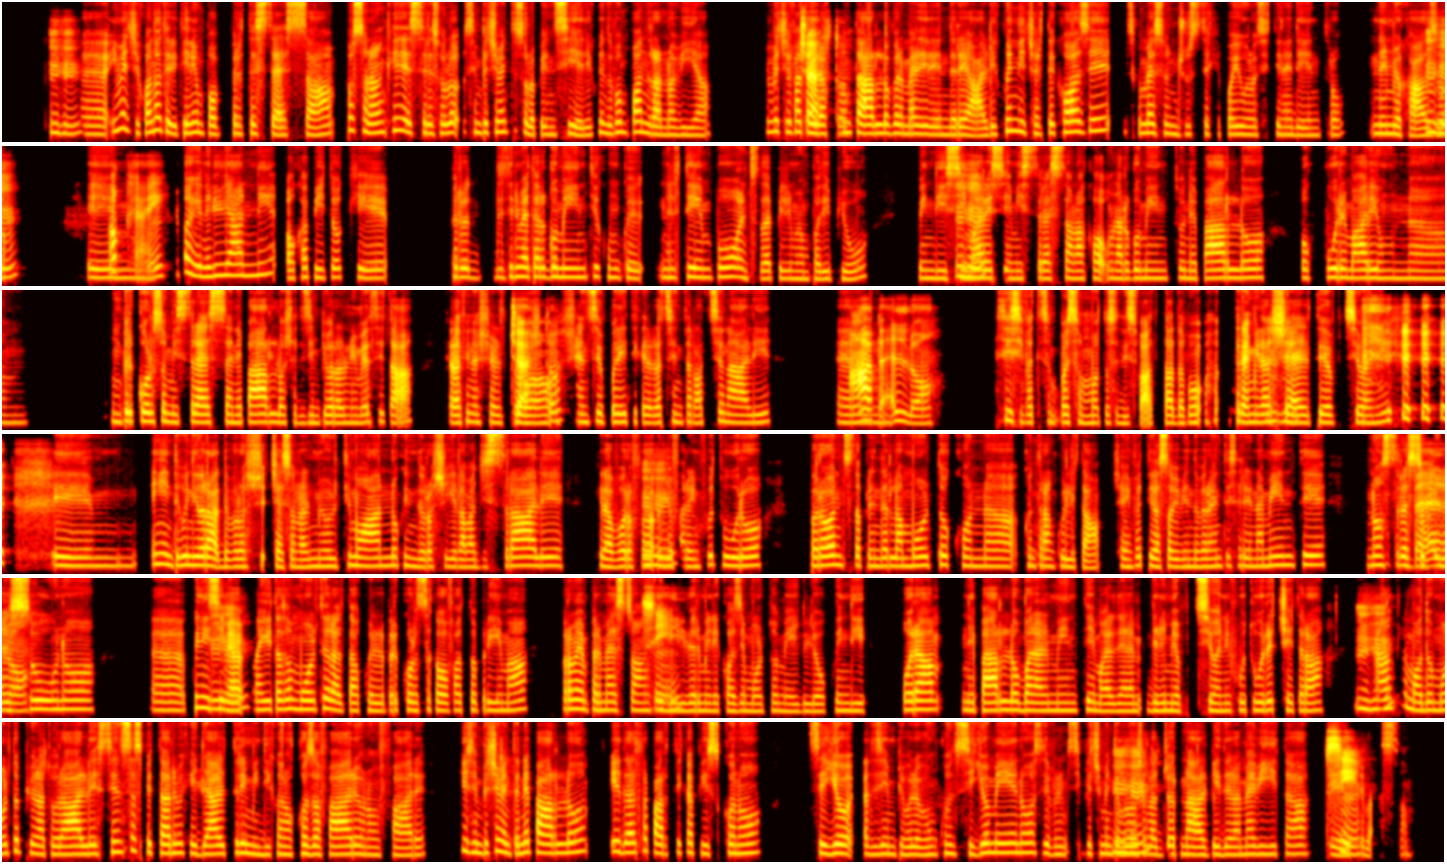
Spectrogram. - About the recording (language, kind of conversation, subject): Italian, podcast, Come si costruisce la fiducia necessaria per parlare apertamente?
- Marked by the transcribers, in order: "magari" said as "maari"; "cioè" said as "ceh"; "infatti" said as "ifatti"; chuckle; chuckle; "cioè" said as "ceh"; "Cioè" said as "ceh"; other background noise; tapping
